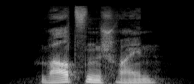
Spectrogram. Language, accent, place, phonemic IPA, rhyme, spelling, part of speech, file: German, Germany, Berlin, /ˈvaʁt͡sn̩ˌʃvaɪ̯n/, -aɪ̯n, Warzenschwein, noun, De-Warzenschwein.ogg
- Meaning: warthog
